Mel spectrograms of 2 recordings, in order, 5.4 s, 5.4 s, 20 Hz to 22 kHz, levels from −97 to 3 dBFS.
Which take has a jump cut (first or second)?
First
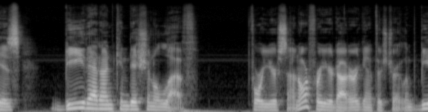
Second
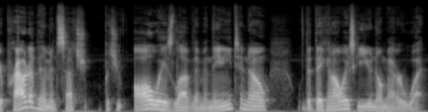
second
